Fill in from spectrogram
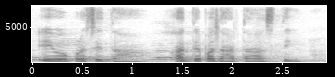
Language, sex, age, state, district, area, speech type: Sanskrit, female, 45-60, Maharashtra, Nagpur, urban, spontaneous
